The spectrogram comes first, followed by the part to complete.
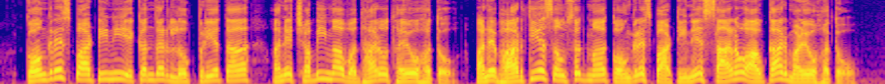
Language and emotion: Gujarati, neutral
